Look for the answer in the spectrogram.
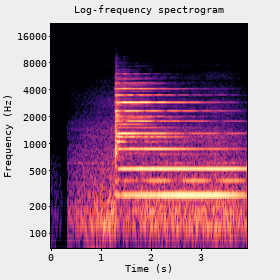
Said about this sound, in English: The bell Tower tolled at 102 this afternoon to begin a campus wide moment of silence.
